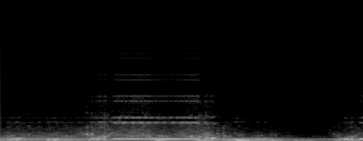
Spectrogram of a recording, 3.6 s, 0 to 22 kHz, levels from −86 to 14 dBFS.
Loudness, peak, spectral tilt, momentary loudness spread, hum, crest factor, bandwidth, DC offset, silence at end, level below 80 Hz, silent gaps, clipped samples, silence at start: -29 LUFS; -14 dBFS; -8.5 dB/octave; 12 LU; none; 16 dB; 7.4 kHz; under 0.1%; 0 s; -60 dBFS; none; under 0.1%; 0 s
